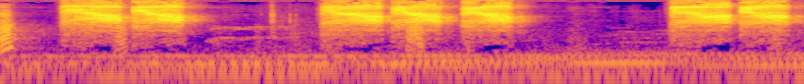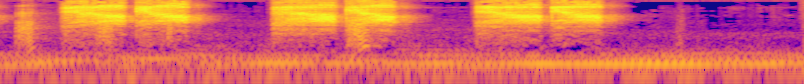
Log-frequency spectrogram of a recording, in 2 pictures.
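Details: Papuan magpie-robin used as a lure sound: repeated pairs and triplets of loud, harsh, buzzy rasping bursts, evenly spaced across the recording.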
